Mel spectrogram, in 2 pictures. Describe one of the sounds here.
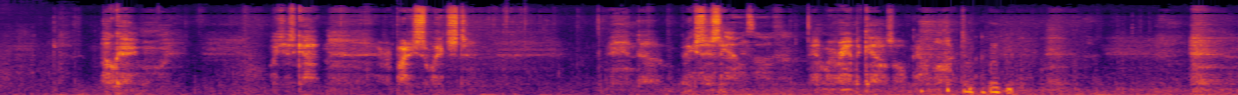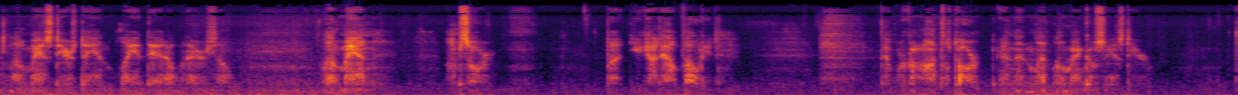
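A man whispers close by.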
